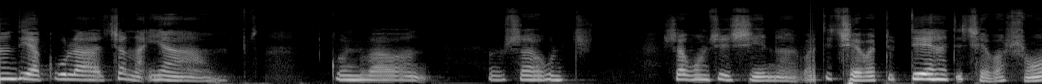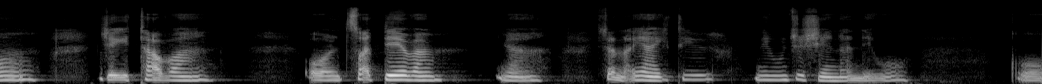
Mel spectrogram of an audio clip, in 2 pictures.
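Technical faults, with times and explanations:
throughout HE-AAC compression: s sounds are gritty and metallic, the treble is bright but synthetic, and there is nothing above 14.9 kHz, likely from band replication at around 24 kbps.
8.11 to 8.15 s chunks out of order: a 21.33 ms chunk plays one slot late, causing a jumbled blip with three hard joins; unlike a dropout, no audio is missing.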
